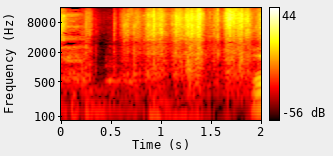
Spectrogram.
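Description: Packing paper rustling and crinkling as it is pulled back inside a cardboard box, starting about half a second in.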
